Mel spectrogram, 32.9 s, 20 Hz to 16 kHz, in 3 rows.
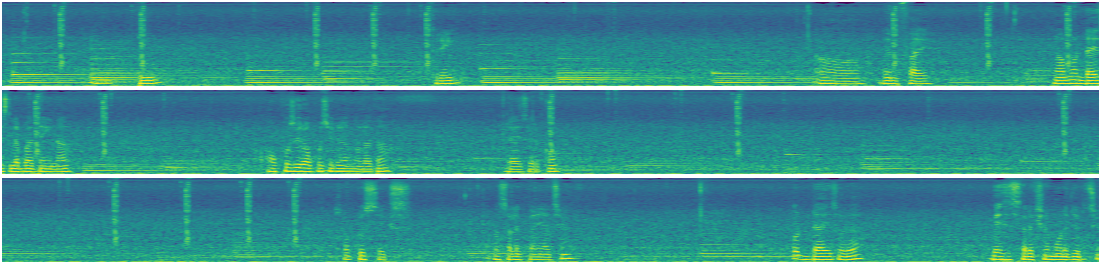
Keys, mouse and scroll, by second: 0.7 shift+right click, 1.4 shift+right click, 1.9 middle click, 3.2 shift+right click, 3.8 shift+right click, 4.4 shift+right click, 5.0 middle click, 9.1 shift+right click, 10.0 shift+right click, 10.9 shift+right click, 11.4 shift+right click, 12.1 shift+right click, 12.8 middle click, 16.6 shift+right click, 17.2 shift+right click, 17.8 shift+right click, 18.4 shift+right click, 19.0 middle click, 21.7 shift+right click, 22.8 shift+right click, 23.3 shift+right click, 23.9 shift+right click, 24.6 shift+right click, 25.1 shift+right click, 25.6 middle click, 27.4 middle click.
